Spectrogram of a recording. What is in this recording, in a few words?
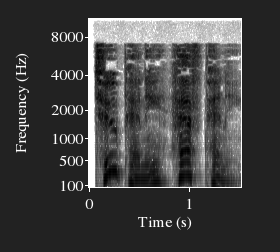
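"twopenny-halfpenny", English, British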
